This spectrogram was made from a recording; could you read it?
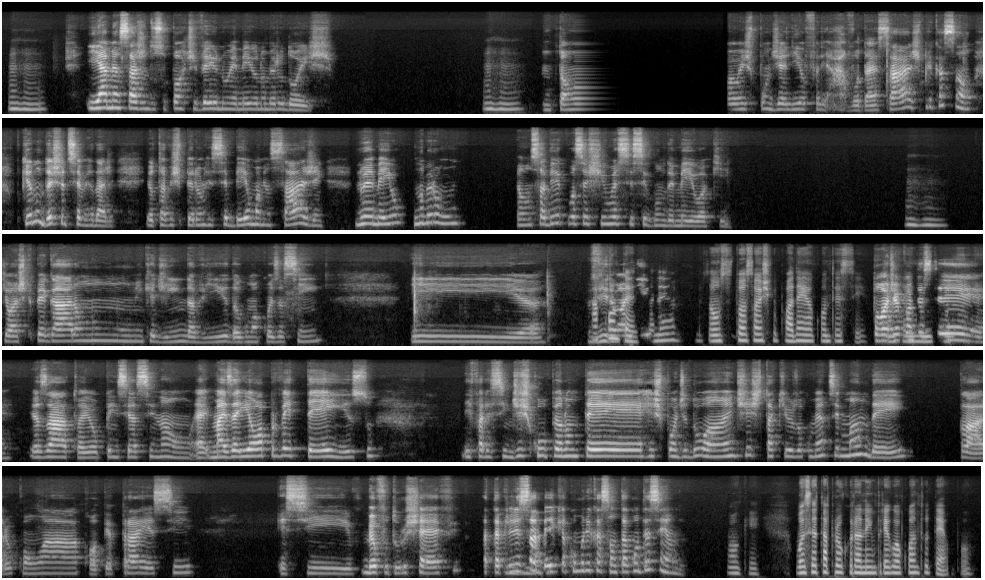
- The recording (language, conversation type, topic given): Portuguese, advice, Como posso lidar com a incerteza sobre o que pode acontecer no futuro?
- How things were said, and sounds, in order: static; distorted speech; tapping; drawn out: "eh"; other background noise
